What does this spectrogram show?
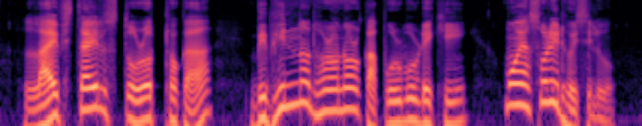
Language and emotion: Assamese, surprised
